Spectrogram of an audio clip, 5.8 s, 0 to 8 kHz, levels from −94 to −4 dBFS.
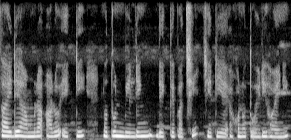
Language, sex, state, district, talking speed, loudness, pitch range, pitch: Bengali, female, West Bengal, Cooch Behar, 125 wpm, -15 LUFS, 230-255 Hz, 240 Hz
